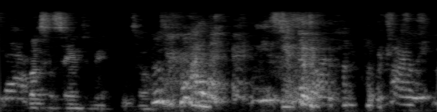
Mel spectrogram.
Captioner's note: group laughing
